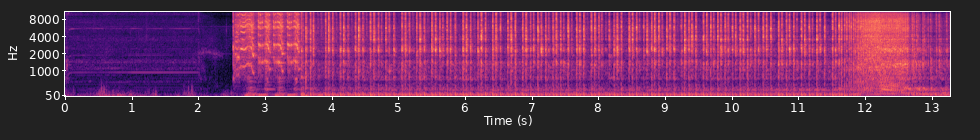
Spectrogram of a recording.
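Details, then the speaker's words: Indian Sport Chief V-twin with Lloydz 585 cams, Lloydz intake, Sawicki Speed exhaust and a Lloydz tune: a quick crank, then it catches into a deep, lumpy V-twin beat that stays even and strong; a healthy, well-tuned start and rev. "And other than that, we did the LLOYDZ tune. And this thing sounds like a rape tape, man. I mean, it's pretty awesome."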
